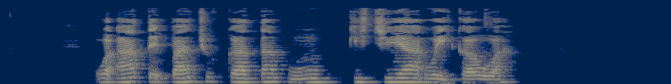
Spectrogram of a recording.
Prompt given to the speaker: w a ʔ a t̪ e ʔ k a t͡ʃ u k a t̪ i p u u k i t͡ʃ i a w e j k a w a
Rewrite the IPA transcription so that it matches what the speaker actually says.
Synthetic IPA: w a ʔ a t̪ e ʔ p a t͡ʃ u k a t̪ a p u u k i t͡ʃ i a w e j k a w a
